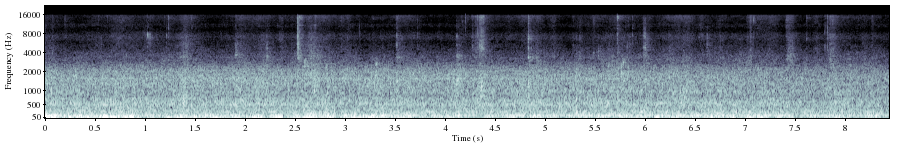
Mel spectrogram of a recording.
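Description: A puppy's claws click on a hard floor.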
